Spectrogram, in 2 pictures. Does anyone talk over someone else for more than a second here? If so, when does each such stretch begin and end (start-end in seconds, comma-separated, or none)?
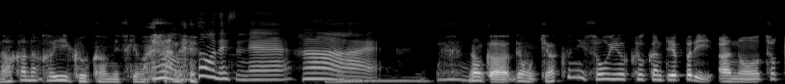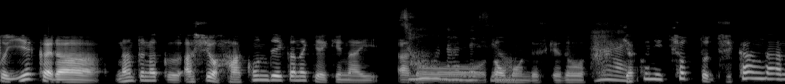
11.8-13.1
